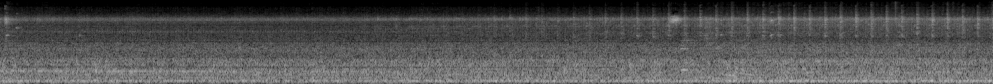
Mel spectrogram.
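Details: GAL WVL358 bus on route 486: diesel running with light, fairly steady tick about twice a second following engine speed; repetitive clicking in sync with engine speed, source unknown.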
